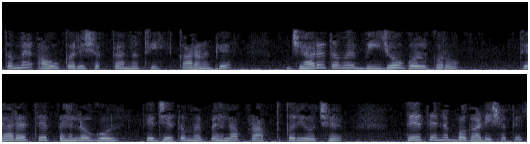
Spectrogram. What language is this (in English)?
Gujarati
